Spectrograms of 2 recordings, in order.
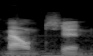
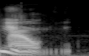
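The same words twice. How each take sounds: First: The middle T is fully pronounced. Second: The middle T is a glottal stop. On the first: "instead of" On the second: "We use a glottal stop for a lot of our T's"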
